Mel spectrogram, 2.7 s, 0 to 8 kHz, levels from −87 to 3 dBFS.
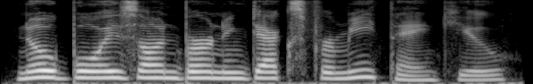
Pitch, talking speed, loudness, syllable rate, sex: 205 Hz, 205 wpm, -17 LUFS, 4.1 syllables/s, female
